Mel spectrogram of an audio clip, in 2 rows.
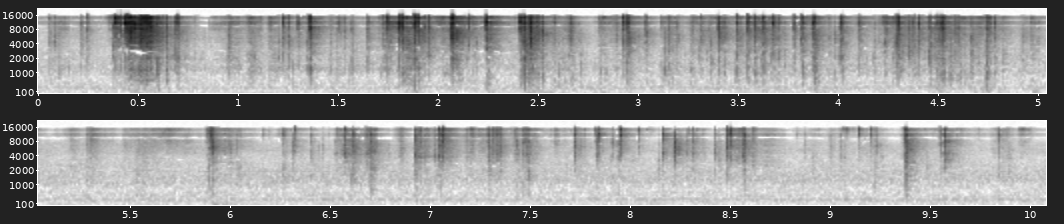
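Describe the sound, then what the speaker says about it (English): A foil pack of 1990s NBA trading cards is torn open and handled, giving sharp crinkling and tearing at the start, then scattered soft rustles and clicks, close and fairly quiet. "Let's open another pack of this"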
